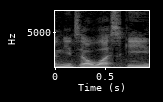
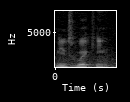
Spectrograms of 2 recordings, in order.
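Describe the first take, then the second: First: The name is said with an S sound inside. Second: The name is said without any S sound inside. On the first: The speaker calls it wrong. "they butcher it" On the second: The speaker calls it right. "take out the S"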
